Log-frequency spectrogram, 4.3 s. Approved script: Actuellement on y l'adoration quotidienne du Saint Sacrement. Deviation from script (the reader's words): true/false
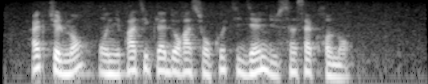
true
